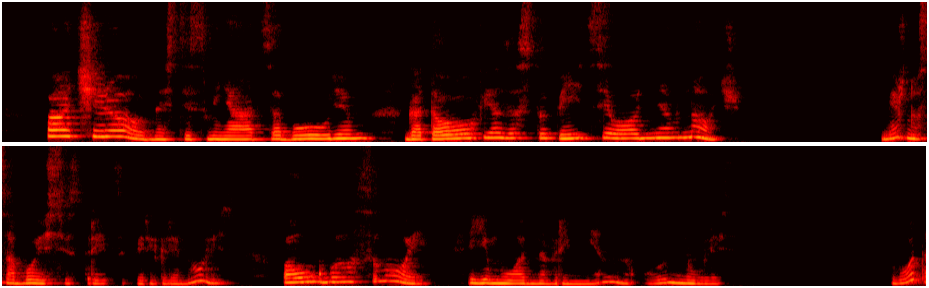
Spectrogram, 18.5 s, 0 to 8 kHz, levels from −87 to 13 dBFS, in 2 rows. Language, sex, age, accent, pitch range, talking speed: Russian, female, 20-39, native, 180-260 Hz, 70 wpm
